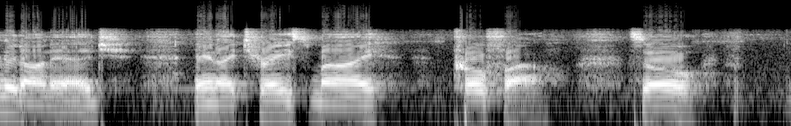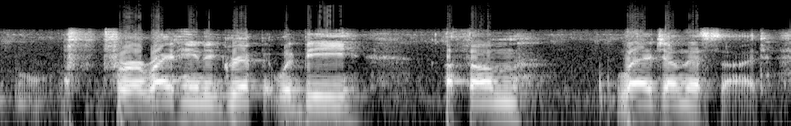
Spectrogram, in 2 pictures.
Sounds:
inside a small room
speech

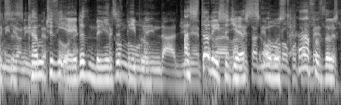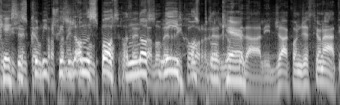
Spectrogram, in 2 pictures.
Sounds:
speech

